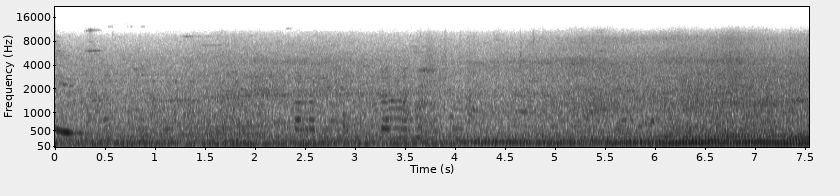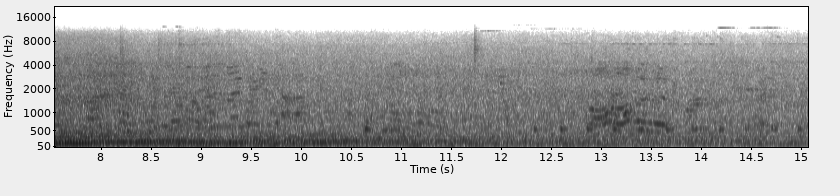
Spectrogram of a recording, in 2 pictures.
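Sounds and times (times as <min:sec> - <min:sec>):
people talking on the street: 0:00.0 - 0:15.0
road traffic: 0:00.0 - 0:15.0
vehicle engine humming: 0:00.0 - 0:15.0.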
